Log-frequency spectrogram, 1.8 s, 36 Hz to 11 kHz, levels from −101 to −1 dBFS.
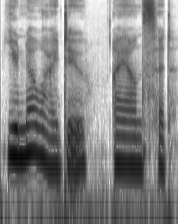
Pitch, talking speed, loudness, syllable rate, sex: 180 Hz, 200 wpm, -18 LUFS, 5.6 syllables/s, female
